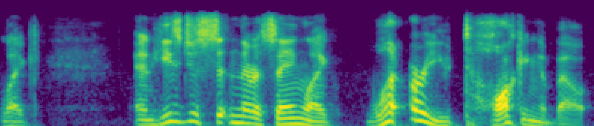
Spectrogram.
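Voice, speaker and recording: A man's voice: mid-range voice, big pitch swings, normal speed, husky, no room sound, dull audio. Casual male podcast host, dry sound. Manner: conversational, laughs while telling stories. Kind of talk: casual religious discussion.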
